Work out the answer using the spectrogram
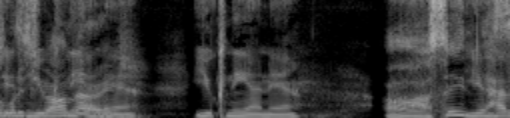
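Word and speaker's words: Juknytė: Juknyte. Yeah, that's pretty good. Juknyte. Juknyte. Because why we pronounce as like E.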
